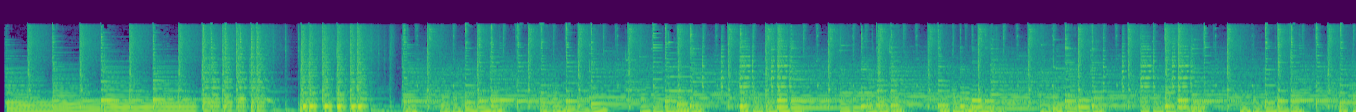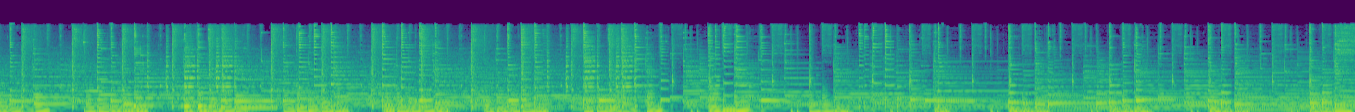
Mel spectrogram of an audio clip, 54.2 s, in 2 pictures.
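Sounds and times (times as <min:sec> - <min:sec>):
nylon-string guitar: 0:00.0 - 0:54.2.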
